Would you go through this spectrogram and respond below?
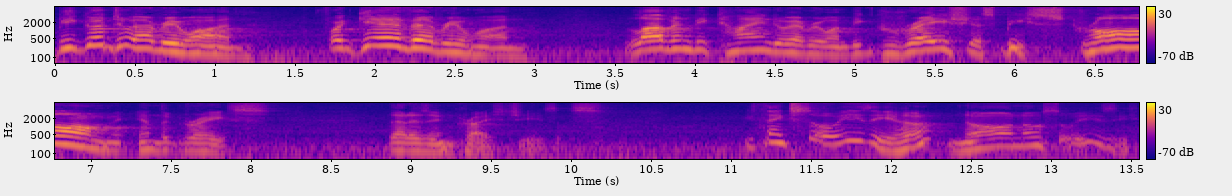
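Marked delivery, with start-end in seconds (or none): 11.1-13.5 English in a soft, high put-on Brazilian accent. Speaker addressing the listeners, talking like a Brazilian. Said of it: "I'm talking like a Brazilian".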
